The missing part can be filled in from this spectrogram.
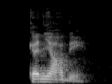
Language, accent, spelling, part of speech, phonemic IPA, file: French, France, cagnarder, verb, /ka.ɲaʁ.de/, LL-Q150 (fra)-cagnarder.wav
- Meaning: to be lazy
